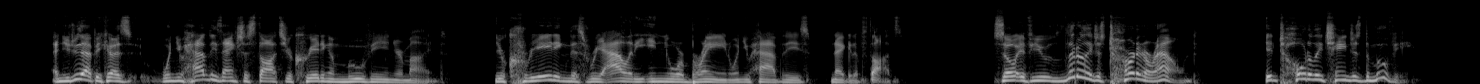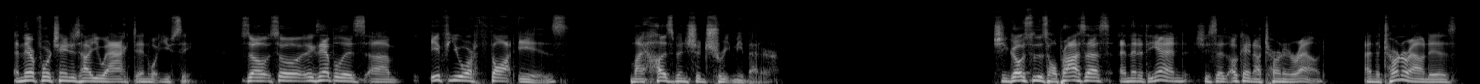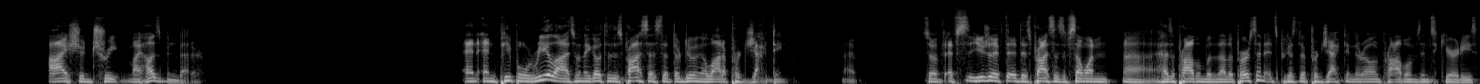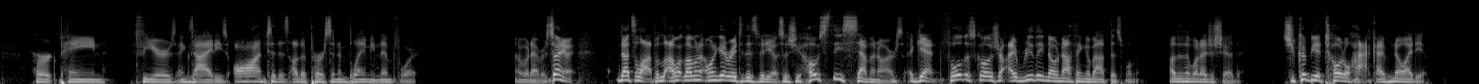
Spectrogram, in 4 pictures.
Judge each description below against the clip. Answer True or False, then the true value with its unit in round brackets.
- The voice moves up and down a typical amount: False (6.1 semitones)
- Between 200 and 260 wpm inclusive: True (205 wpm)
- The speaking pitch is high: False (135 Hz)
